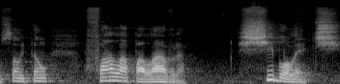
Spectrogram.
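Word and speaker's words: Shibboleth: palavra aí vem de falar shiboleth só porque eles falavam se volete OK tá escrito aqui vai círculos E então lhe dizia e depois chevrolets porém ele dizia sibolete é porque eu não podiam pronunciar assim bem então pegavam dele e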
